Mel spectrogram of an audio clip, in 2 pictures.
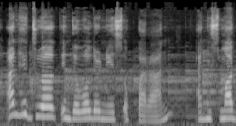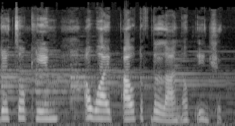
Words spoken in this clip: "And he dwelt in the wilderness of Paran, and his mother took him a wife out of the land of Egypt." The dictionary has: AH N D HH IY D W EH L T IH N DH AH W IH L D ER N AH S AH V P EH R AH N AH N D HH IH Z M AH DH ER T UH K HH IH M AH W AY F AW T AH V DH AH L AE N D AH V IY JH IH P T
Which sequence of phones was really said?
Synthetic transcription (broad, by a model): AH N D HH IY D W EH L T IH N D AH W IH L D ER N AH S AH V P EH R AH N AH N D HH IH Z M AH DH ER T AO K HH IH M AH W AY P AW T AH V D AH L AE N D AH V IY JH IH P T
